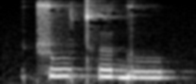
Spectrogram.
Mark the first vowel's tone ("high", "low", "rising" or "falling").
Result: high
